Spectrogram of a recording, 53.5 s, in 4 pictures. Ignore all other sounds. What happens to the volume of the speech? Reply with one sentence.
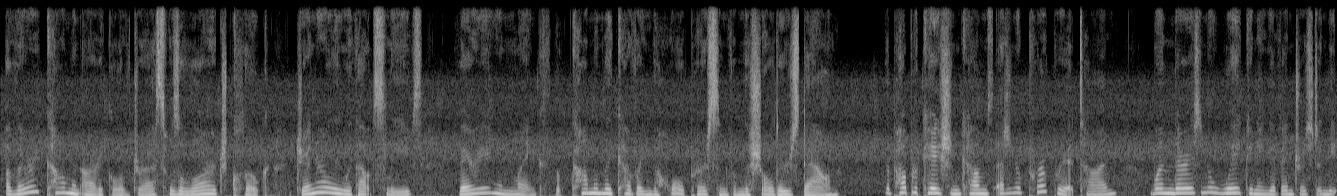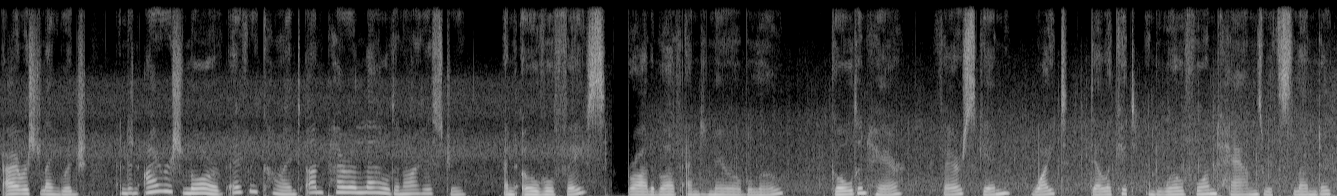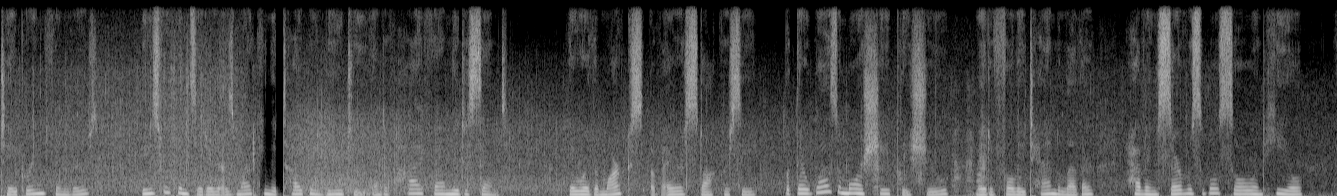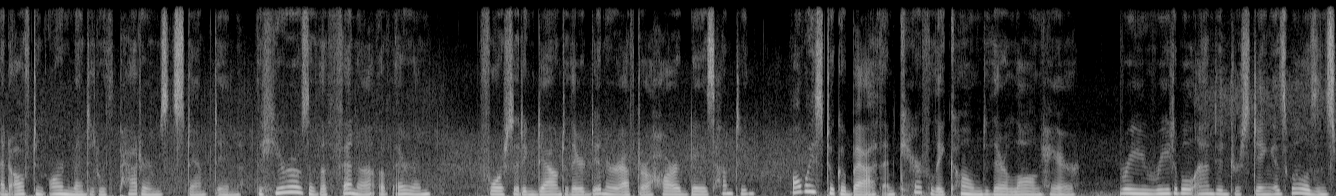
The loudness of the speech stays about the same.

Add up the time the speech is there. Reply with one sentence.
You can hear the speech for 53 seconds altogether.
